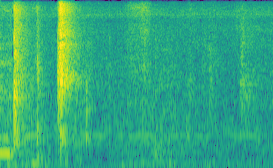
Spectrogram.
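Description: Two short sharp clicks near the start, about a third of a second apart, the second the louder, then only faint background.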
